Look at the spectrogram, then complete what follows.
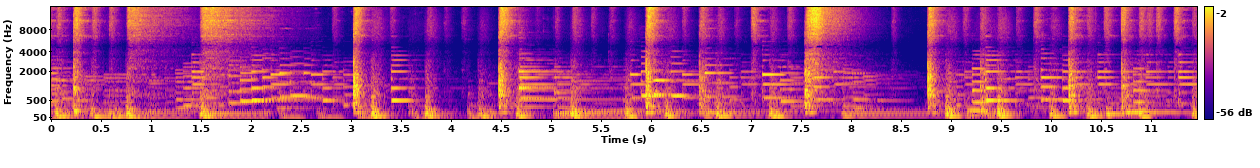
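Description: Live jazz piano trio: a Steinway grand piano improvising a run of notes over an upright double bass and a drum kit. The drums swell on the cymbals twice, about two seconds in and again near eight seconds.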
